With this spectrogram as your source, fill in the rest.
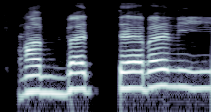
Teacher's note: Da dengan ta makhrajnya sama. Hujung lidah ke antara gusi dan gigi atas.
